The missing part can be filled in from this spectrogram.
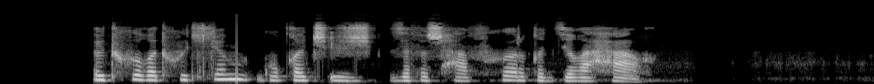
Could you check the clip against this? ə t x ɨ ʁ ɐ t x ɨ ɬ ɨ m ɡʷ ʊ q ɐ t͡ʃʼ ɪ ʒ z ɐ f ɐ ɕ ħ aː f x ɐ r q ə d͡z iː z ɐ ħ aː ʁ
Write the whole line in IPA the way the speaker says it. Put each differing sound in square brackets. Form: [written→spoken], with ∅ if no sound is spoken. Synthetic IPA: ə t x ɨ ʁ ɐ t x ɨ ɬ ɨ m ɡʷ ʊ q ɐ t͡ʃʼ ɪ ʒ z ɐ f ɐ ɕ ħ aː f x ɐ r q ə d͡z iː [z→ʁ] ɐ ħ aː ʁ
